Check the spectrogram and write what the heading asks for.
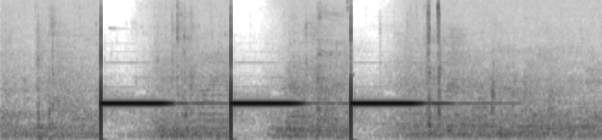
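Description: Three electronic beeps at one steady pitch, about a second and a quarter apart, each lasting under a second: the chamber's voting-system tone signalling that the roll-call vote is open.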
